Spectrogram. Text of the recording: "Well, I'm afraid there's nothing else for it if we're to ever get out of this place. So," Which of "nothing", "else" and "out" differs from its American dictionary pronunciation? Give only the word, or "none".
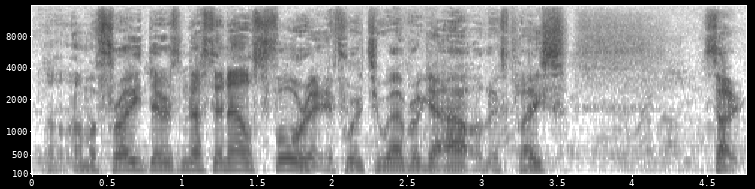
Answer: none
